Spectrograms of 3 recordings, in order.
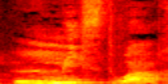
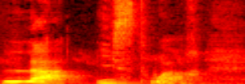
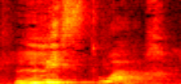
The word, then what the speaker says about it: histoire: consonne h effectivement mais le h au début d'un mot souvent en français ne se prononce pas c'est ce qu'on appelle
